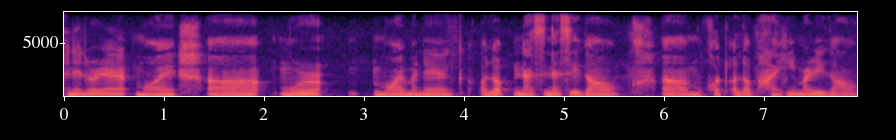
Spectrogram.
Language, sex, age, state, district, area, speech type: Assamese, female, 18-30, Assam, Tinsukia, urban, spontaneous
